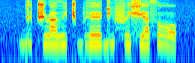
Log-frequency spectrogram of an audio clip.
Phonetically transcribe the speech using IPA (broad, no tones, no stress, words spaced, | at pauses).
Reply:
ɡʲut͡ʃɹa ðit͡ʃbʱɛɡi fexʲaθɔ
